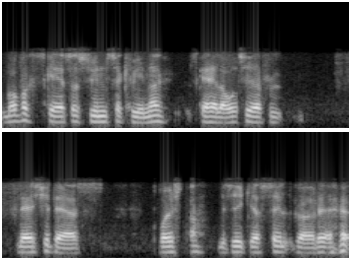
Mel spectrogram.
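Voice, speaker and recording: A man speaks at a very slow pace. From Denmark, Copenhagen. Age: 50s. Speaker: listener panel member. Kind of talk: radio call-in debate. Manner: halting.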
